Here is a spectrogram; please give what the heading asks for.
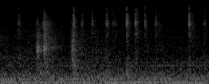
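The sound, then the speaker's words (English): A few soft, sharp clicks from a computer as someone clicks back to a presentation, spaced irregularly over a low, steady background hum. “I'm going to just click back to the presentation”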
